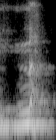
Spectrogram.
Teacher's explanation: Neh sound itu kan alveolar, lidahnya di belakang gigi atas ya.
